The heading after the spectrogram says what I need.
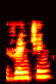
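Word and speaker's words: wrenching: Eight times means कभी कभार heart रेंचिंग moments. W silent है।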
